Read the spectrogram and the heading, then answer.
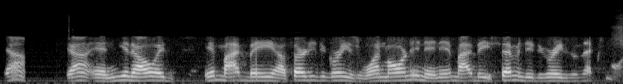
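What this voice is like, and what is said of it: Slightly raspy voice. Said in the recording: “I got a little bit of a, you know, raspy voice here because of the sinuses and the hot and cold.”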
